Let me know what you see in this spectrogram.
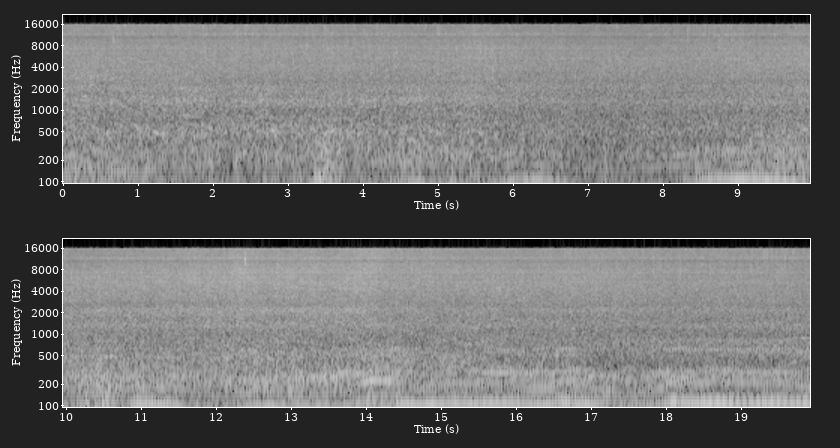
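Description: Heavy rain and floodwater rushing, with a small pickup truck's engine running as it wades through the flooded street. The engine hum grows stronger about halfway through.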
